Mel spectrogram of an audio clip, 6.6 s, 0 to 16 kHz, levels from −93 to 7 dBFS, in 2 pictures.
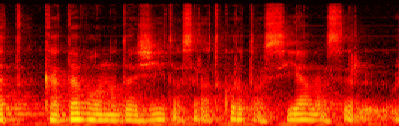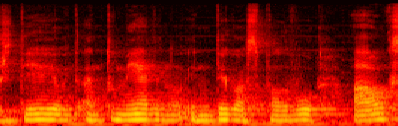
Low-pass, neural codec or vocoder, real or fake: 14.4 kHz; none; real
